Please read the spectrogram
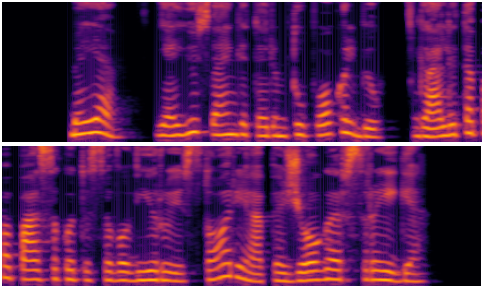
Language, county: Lithuanian, Panevėžys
